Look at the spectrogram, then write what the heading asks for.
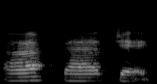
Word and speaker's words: Agbaje: Yeah, it's a melodious word, and so if you just listen carefully, you can get it, but it's Agbaje.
